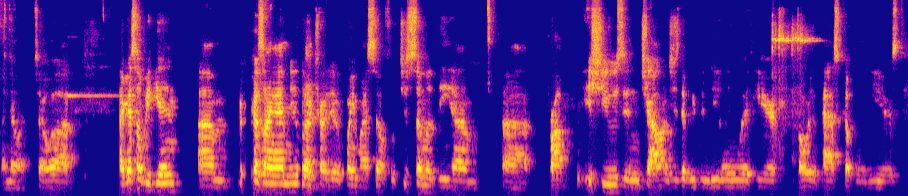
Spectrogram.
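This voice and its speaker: A man's voice: lowish voice, steady tone, moderate pace. Hesitant man giving a police briefing, distant. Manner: hesitant, with many ums and restarts. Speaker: police lieutenant. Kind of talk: briefing on crime statistics. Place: community meeting room.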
